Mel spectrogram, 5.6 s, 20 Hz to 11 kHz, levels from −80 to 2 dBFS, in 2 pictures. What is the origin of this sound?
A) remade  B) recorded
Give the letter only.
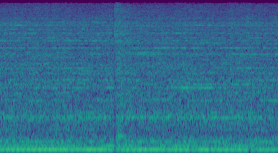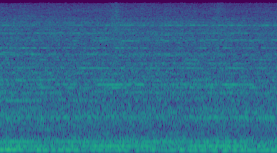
B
